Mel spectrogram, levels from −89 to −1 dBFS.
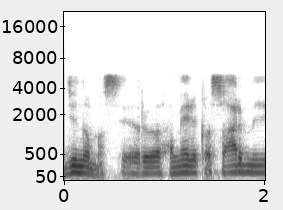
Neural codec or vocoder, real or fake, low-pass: codec, 16 kHz, 1 kbps, X-Codec, HuBERT features, trained on LibriSpeech; fake; 5.4 kHz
